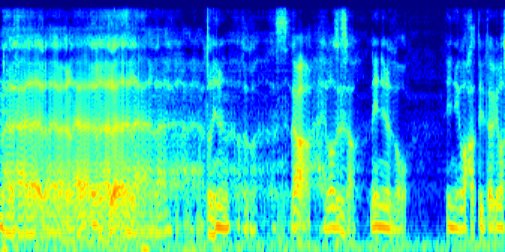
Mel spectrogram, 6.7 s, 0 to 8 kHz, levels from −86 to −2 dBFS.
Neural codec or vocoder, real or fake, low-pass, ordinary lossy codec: autoencoder, 22.05 kHz, a latent of 192 numbers a frame, VITS, trained on many speakers; fake; 7.2 kHz; none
